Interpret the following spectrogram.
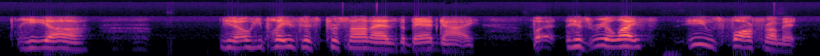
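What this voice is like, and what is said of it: Choked up, emotional voice. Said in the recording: “I'm getting a little choked up.”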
